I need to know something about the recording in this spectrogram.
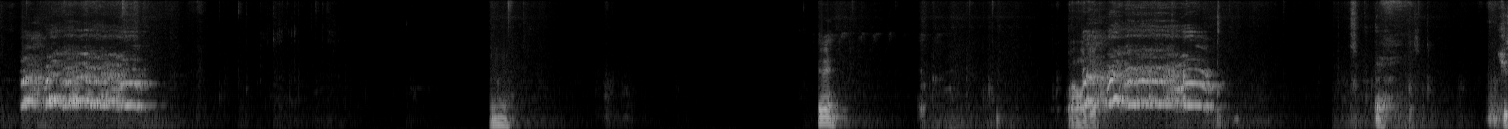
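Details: A baby monkey in human care begs for milk instead of bananas, giving two long, tonal, wavering cries more than a second each, separated by quiet gaps with brief clicks, thumps and low handling sounds.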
